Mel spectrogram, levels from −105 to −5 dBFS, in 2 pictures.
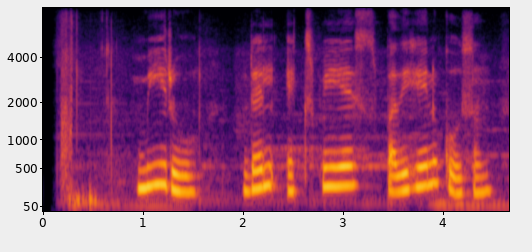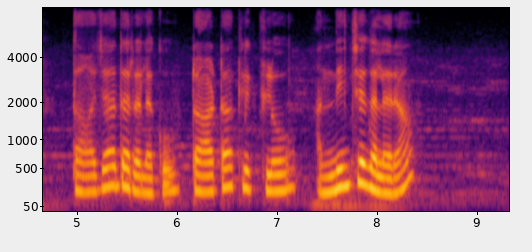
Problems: none marked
